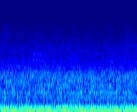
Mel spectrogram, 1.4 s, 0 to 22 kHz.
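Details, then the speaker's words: 1956 Oldsmobile Super 88 Holiday Coupe heard from the rear at the exhaust: deep, steady, even low idle rumble with no ticks or misses, exhaust mild rather than loud; normal idle. "Slip around to the back so you hear it run. Nothing crazy or outlandish for loud exhaust or anything like"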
